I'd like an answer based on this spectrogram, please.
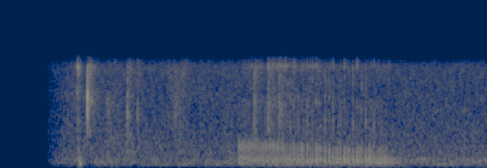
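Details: Bulldog asleep on the couch, snoring: after a few clicks and rustles, a low rumbling breath rises at about two and a half seconds and holds steady for over a second before fading.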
